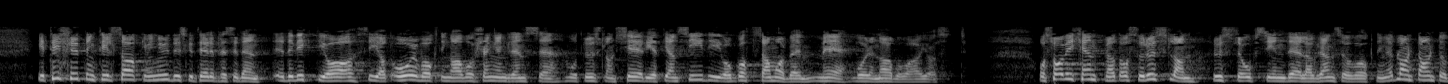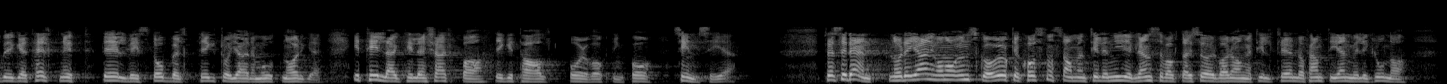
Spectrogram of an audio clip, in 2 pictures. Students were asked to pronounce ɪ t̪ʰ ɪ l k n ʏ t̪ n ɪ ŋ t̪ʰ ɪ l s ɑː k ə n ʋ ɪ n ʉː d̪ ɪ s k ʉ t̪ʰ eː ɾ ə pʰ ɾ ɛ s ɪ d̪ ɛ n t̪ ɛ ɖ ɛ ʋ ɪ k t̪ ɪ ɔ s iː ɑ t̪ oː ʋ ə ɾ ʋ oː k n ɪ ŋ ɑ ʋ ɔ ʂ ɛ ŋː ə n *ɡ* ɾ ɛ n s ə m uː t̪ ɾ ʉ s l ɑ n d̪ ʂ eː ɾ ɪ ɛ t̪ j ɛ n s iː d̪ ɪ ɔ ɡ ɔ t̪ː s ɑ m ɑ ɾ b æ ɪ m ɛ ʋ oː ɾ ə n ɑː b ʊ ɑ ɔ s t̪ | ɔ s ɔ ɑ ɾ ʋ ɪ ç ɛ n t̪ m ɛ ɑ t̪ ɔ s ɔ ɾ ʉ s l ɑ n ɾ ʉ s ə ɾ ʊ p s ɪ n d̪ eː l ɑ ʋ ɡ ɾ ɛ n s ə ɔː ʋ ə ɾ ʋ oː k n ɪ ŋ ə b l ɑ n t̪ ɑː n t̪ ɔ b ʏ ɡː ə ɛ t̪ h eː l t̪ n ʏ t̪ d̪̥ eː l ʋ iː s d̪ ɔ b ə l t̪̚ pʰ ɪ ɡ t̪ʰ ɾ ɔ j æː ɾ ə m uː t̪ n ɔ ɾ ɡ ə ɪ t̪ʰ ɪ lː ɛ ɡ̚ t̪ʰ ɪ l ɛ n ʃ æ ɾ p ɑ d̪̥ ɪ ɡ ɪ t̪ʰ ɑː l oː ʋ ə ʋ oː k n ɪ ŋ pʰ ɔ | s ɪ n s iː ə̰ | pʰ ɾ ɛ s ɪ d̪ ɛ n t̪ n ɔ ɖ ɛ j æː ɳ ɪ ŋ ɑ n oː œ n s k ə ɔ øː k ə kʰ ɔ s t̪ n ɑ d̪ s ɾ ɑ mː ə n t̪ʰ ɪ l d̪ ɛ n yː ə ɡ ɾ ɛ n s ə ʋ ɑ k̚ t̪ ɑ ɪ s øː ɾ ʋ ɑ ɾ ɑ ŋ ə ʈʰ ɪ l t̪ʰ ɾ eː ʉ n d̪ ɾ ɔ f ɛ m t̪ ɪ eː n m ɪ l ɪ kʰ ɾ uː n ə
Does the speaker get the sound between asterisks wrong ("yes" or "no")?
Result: no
